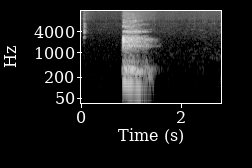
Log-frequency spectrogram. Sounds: Throat clearing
